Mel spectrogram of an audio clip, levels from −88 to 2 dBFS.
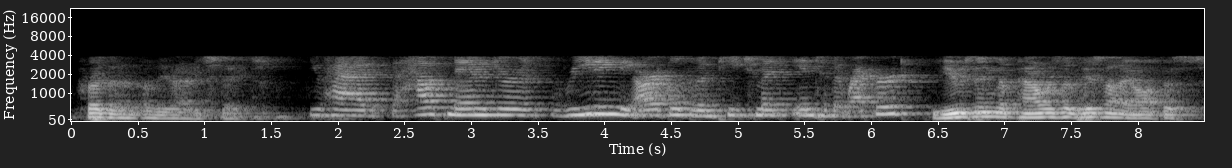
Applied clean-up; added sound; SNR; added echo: none; none; none; reverberation time 0.7 s.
